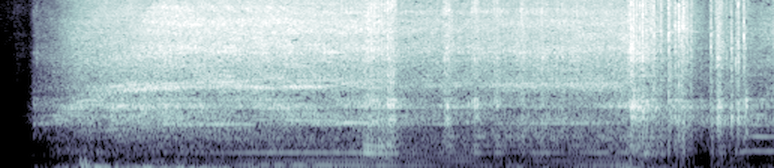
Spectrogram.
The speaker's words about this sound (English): And that's my remote-controlled airplane helicopter.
